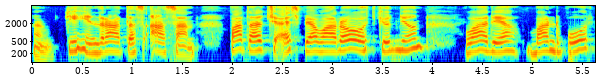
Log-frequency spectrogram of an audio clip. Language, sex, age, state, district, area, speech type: Kashmiri, female, 30-45, Jammu and Kashmir, Bandipora, rural, spontaneous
